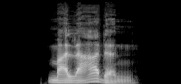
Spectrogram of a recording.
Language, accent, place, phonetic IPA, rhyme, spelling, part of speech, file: German, Germany, Berlin, [maˈlaːdn̩], -aːdn̩, maladen, adjective, De-maladen.ogg
- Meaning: inflection of malad: 1. strong genitive masculine/neuter singular 2. weak/mixed genitive/dative all-gender singular 3. strong/weak/mixed accusative masculine singular 4. strong dative plural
